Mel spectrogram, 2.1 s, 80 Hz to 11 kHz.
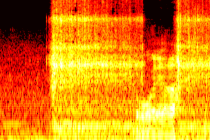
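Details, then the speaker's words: ZRT 600 snowmobile bottom end removed, crank spun by hand: a dry, gritty ratcheting rattle from the worn center crankshaft main bearings, while the end bearing stays quiet; the seals were leaking and the bottom end was replaced. "they're not flopping around or anything but definitely making noise is not good"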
